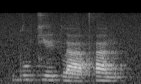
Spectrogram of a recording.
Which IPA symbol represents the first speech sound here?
d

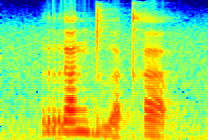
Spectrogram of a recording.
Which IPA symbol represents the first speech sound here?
r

